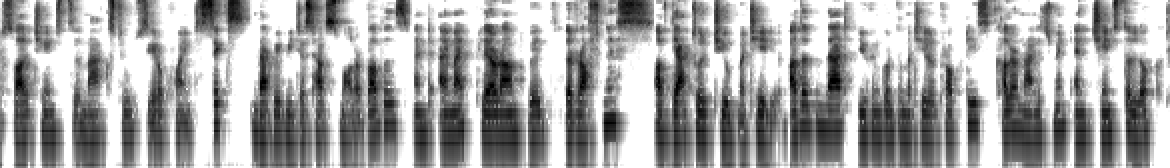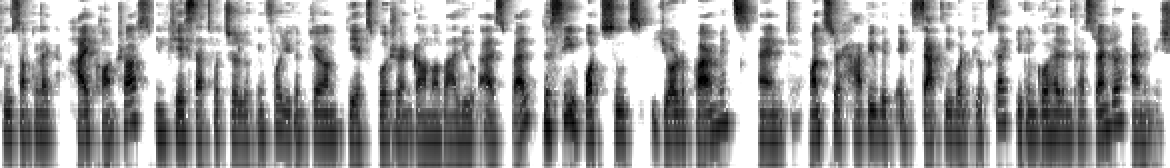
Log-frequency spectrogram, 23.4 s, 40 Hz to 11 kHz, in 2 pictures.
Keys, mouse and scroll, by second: 0.6-2.4 drag, 4.0 space, 4.1 click, 8.5 click, 9.5-9.8 scroll down 2, 9.9 click, 10.2-10.7 scroll down 2, 10.7-12.2 drag, 13.0 space, 22.3-23.4 drag.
